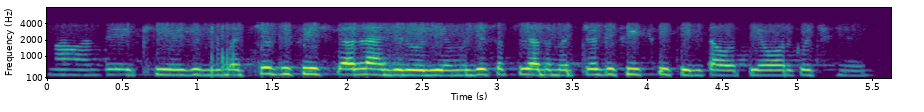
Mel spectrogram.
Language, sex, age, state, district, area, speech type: Hindi, female, 30-45, Rajasthan, Jodhpur, urban, conversation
